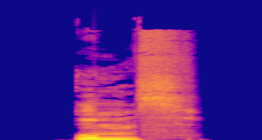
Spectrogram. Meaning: contraction of um + das
- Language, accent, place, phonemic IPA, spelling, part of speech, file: German, Germany, Berlin, /ʊms/, ums, contraction, De-ums.ogg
